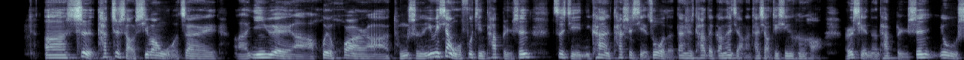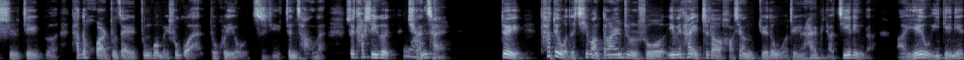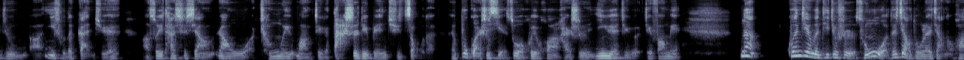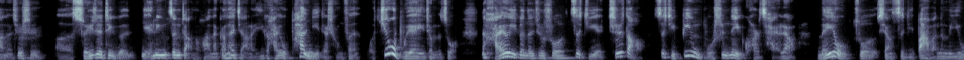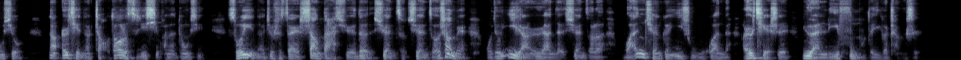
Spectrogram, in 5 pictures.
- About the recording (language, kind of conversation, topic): Chinese, podcast, 父母的期待在你成长中起了什么作用？
- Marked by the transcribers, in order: lip smack; other background noise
